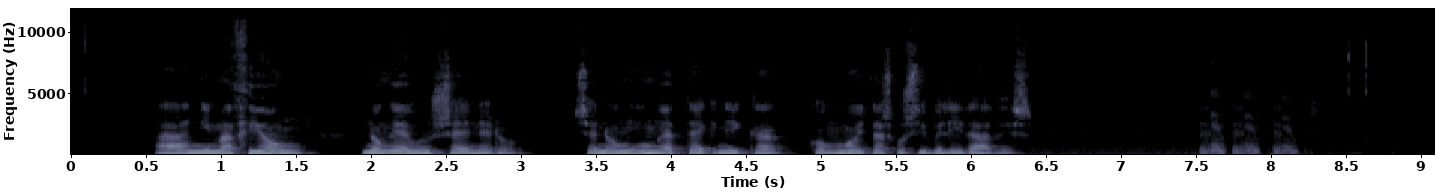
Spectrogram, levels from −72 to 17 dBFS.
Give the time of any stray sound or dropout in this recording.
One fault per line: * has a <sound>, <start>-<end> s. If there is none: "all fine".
* has a laugh, 7.5-8.2 s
